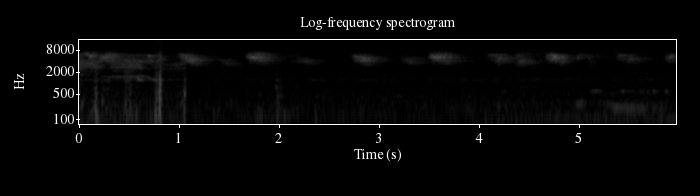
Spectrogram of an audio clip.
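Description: A small bird chirping over and over, about two short high chirps a second.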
